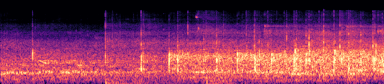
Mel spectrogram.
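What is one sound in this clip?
A basketball bounces on a wooden floor in an echoing hall.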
